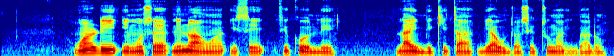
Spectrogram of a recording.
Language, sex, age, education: Yoruba, male, 30-45, tertiary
